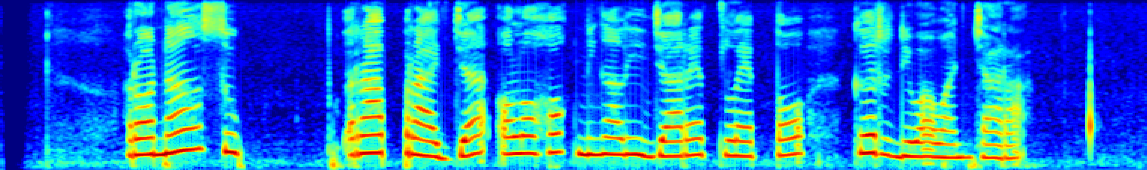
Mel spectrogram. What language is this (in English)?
Sundanese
